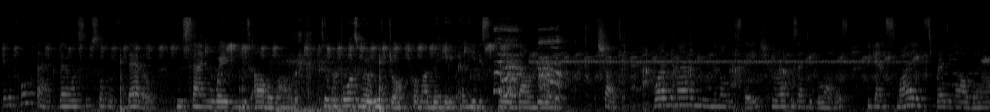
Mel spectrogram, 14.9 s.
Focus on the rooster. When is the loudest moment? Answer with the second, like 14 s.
8 s.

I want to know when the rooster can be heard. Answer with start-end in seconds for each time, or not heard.
7.3-9.1.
